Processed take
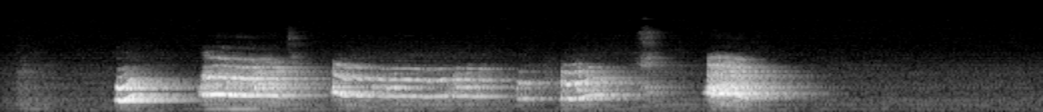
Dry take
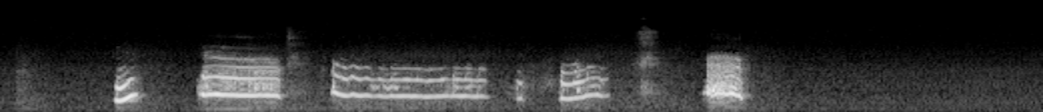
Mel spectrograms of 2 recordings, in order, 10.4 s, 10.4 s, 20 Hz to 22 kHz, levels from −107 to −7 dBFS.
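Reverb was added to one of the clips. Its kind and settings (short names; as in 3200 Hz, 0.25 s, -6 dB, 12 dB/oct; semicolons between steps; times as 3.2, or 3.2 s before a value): FDN reverb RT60 1.1 s, low-frequency decay 0.85×, high-frequency decay 0.35×, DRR -6.5 dB; gain -3.5 dB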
